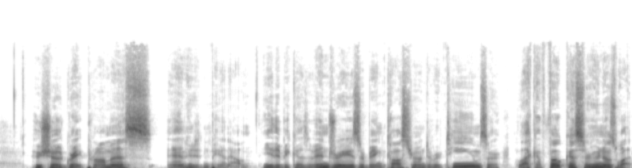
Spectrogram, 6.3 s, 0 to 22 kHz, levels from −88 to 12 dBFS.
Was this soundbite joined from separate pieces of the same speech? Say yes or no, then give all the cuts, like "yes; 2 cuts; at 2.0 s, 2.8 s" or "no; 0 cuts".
yes; 2 cuts; at 2.6 s, 5.1 s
